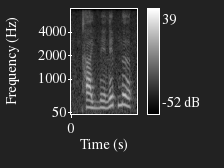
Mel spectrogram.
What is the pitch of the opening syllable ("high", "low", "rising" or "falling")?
low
